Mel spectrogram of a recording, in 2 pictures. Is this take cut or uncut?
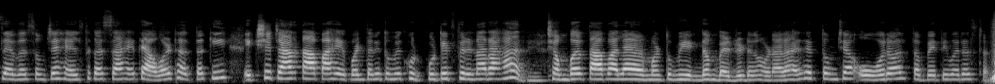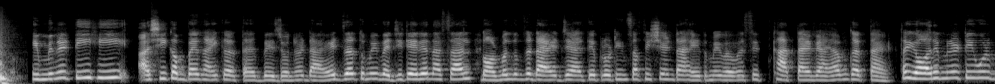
cut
